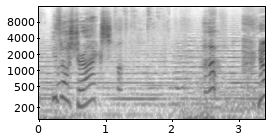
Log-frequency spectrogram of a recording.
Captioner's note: whimpers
